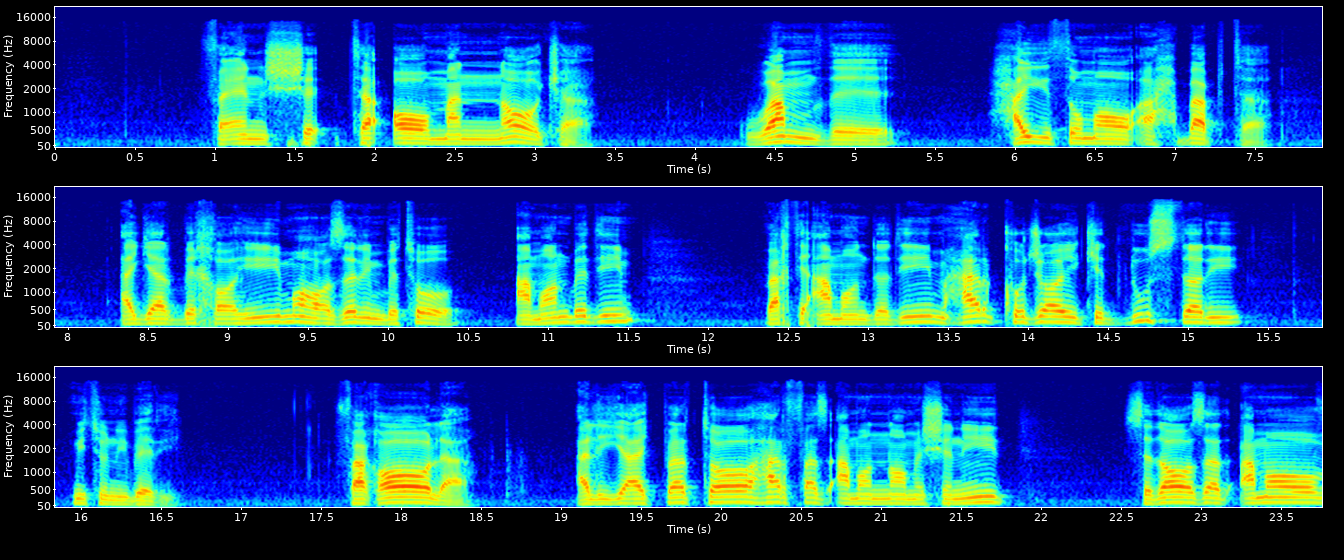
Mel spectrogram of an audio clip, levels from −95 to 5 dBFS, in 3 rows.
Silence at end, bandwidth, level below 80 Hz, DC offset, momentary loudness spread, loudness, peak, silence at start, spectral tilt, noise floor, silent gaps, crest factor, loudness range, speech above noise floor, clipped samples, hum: 0 s; 14.5 kHz; -60 dBFS; under 0.1%; 12 LU; -22 LUFS; -2 dBFS; 1 s; -5.5 dB/octave; -65 dBFS; none; 22 dB; 5 LU; 43 dB; under 0.1%; none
